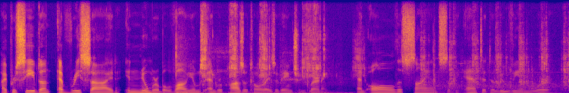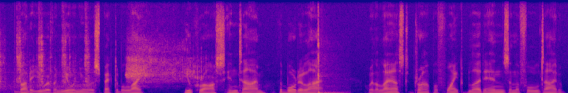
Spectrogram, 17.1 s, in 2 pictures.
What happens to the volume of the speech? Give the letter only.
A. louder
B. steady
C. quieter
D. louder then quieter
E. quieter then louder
C.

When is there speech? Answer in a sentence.
The speech can be heard from 0.0 to 10.7 s and from 11.3 to 17.0 s.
